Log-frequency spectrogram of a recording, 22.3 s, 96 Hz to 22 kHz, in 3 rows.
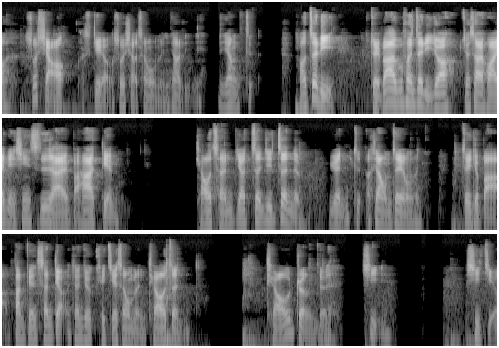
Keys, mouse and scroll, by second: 0.0 shift+middle click, 0.3 shift+scroll up 2, 0.9 s, 2.8-4.0 middle drag, 4.0-4.5 scroll up 1, 4.5 KP_1, 5.5-5.8 scroll up 3, 5.8 shift+middle click, 6.5 click, 8.2 1, 8.8 click, 10.5-10.8 scroll down 3, 11.5-13.6 scroll down 5, 13.6 click, 14.3 alt+z, 14.6 click, 17.4 x, 18.5 x, 19.7 x, 21.0 scroll up 4, 21.7 alt+z.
